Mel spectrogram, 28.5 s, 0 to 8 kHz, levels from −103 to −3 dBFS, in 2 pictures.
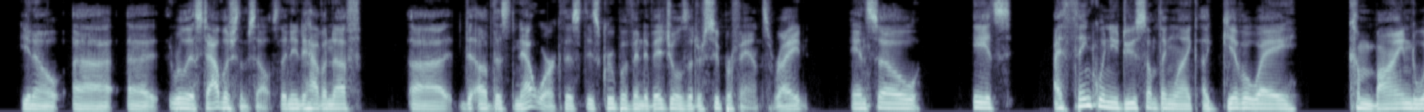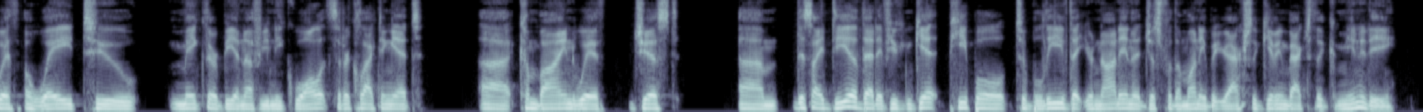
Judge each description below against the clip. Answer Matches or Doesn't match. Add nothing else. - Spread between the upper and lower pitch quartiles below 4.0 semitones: Matches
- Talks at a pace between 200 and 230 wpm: Doesn't match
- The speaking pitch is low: Matches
